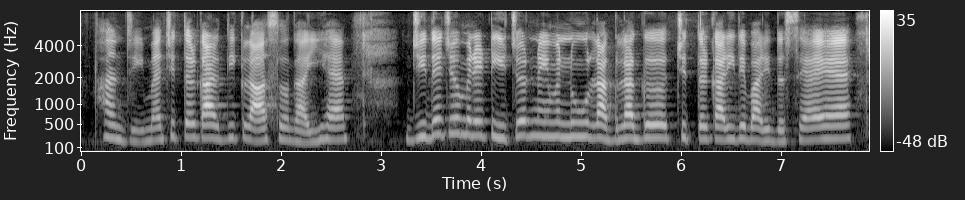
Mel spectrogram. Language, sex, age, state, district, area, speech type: Punjabi, female, 18-30, Punjab, Mohali, rural, spontaneous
